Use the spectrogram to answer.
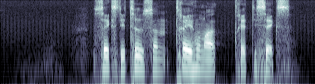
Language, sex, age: Swedish, male, 23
